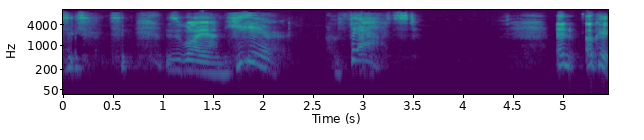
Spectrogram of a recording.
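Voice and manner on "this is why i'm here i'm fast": mock boastful voice, quieter. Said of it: "showing off".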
